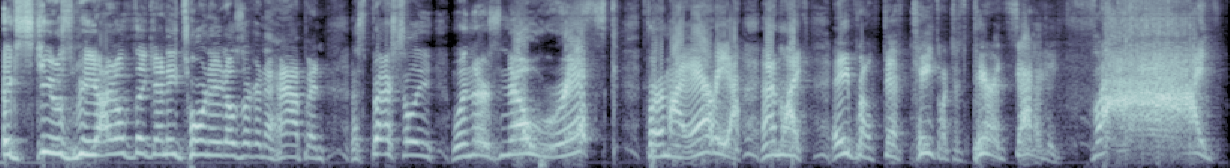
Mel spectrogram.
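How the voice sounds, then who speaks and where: A young man hosting a casual hobby show-and-tell, with an excitable manner and a crude, joking streak. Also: extremely high pitch, moderate pace, creaky, hardly any pauses. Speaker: video host.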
